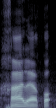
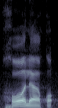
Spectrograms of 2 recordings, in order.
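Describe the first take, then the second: First: The first consonant is light and thin. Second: The first consonant is heavy and thick. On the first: The speaker calls it wrong. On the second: The speaker calls it right.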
